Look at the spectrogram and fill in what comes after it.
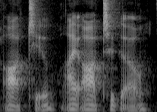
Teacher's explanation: I would link it together and just make one t sound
